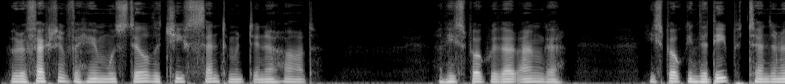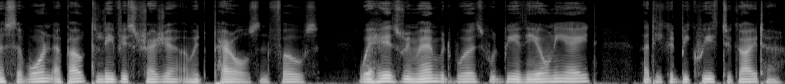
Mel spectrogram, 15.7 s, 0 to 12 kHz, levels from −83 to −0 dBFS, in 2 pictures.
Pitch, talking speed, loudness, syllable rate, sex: 105 Hz, 190 wpm, -24 LUFS, 5.8 syllables/s, male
